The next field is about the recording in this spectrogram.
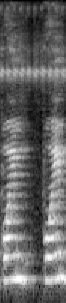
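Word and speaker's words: poem: आप कहीं पर तो पोएम पढ़ रहे हो, कहीं पर पोम बोल रहे हो, ये क्या है? ये सही क्या है? इसका प्रोनाउंसिएशन पोम है। क्या है? पोम।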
